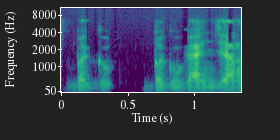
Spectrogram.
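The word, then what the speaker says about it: Begu Ganjang: It's Bagu Ganjang.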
